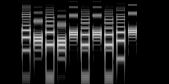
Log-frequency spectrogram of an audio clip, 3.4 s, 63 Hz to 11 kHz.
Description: Multi-frequency trunk signalling (R1, as on North American trunks), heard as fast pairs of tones, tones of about 160 ms. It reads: KP 37104048 ST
